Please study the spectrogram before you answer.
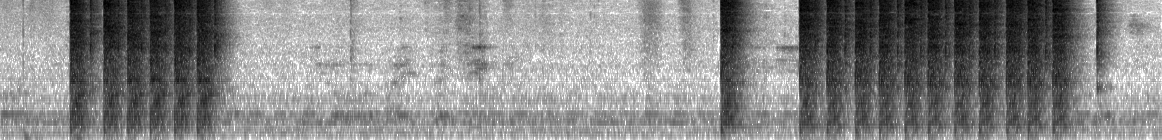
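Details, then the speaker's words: Polarstar Kythera airsoft engine after turning the disconnector about a full turn inward: crisp, evenly spaced cracks in quick strings of about eight shots, cycling cleanly; firing properly. "okay it's firing great now after I did the disconnector about a full turn inward"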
